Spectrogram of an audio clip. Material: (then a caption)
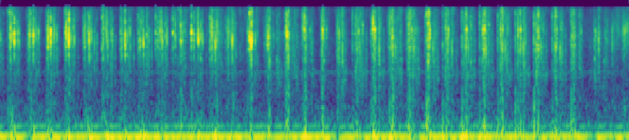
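Paper. Rapid fingernail tapping on the paper cover and spine of an orange paperback book held beside a microphone. Quick, dry, bright ticks follow each other in an uneven stream over a steady low hum.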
